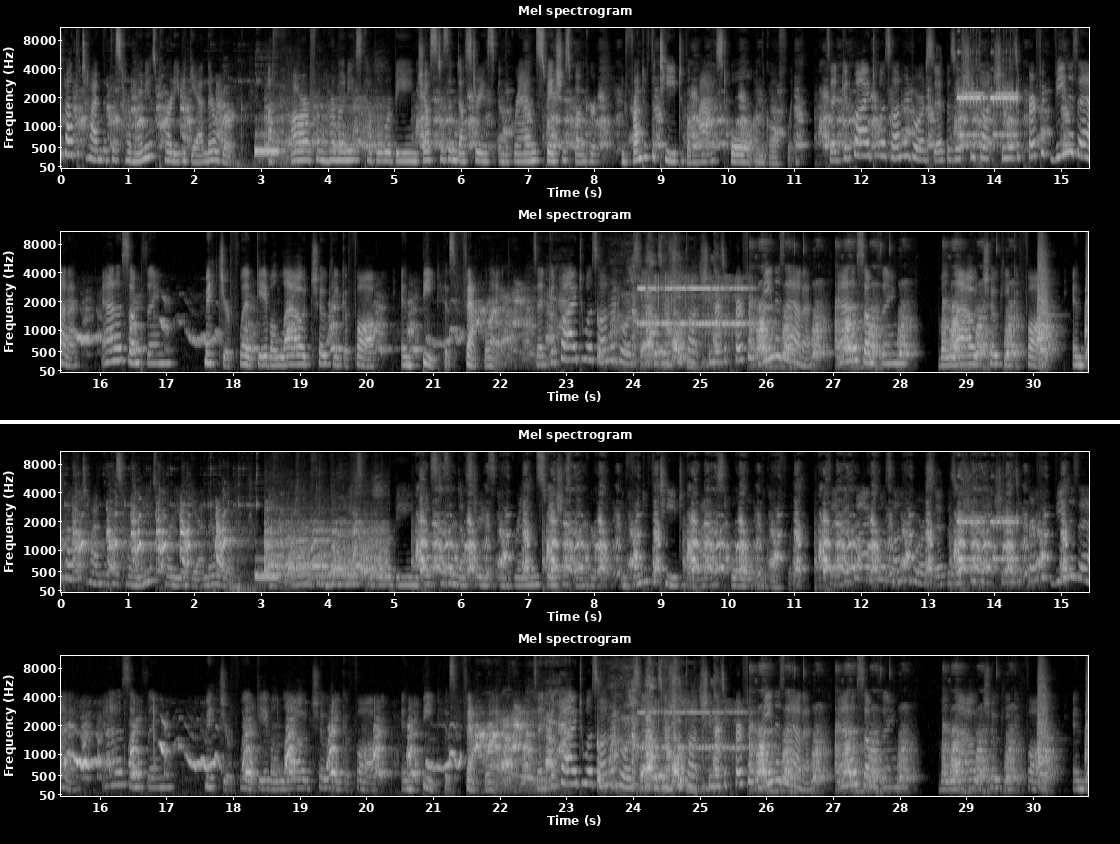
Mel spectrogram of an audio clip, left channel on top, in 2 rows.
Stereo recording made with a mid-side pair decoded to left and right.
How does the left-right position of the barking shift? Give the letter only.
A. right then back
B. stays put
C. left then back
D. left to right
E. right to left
E.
